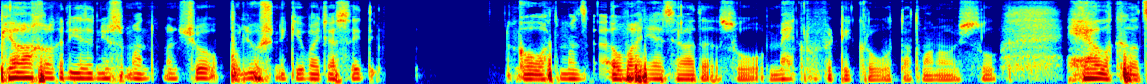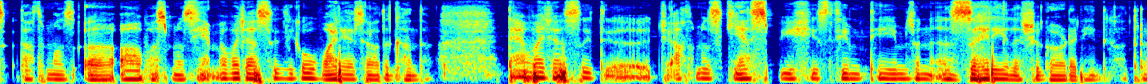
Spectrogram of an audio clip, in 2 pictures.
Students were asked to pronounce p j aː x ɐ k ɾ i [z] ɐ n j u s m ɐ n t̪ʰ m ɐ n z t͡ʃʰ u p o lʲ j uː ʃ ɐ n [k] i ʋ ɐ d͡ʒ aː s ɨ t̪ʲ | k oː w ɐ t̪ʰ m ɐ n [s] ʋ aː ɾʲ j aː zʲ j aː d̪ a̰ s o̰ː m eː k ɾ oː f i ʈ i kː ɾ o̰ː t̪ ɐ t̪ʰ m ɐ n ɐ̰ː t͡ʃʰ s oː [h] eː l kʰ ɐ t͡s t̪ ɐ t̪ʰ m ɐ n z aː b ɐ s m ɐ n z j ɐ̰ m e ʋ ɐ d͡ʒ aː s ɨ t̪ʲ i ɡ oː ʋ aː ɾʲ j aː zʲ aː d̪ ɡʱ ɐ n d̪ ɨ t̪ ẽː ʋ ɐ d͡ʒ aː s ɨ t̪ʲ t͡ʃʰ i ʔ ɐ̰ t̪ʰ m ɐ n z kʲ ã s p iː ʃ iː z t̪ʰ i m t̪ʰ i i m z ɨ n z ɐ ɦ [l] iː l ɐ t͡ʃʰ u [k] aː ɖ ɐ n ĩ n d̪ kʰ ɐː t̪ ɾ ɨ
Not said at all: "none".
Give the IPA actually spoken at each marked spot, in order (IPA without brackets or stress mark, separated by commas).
z, k, z, h, ɾ, ɡ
